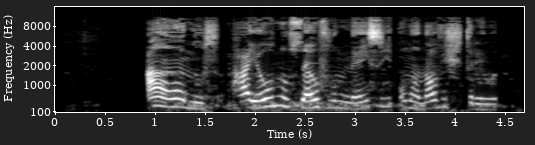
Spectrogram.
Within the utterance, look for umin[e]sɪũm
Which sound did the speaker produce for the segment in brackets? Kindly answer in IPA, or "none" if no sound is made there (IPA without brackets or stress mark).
ẽ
